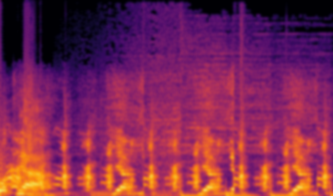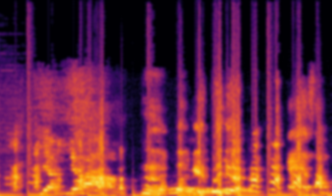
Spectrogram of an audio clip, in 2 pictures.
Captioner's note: laughs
